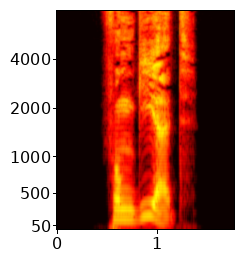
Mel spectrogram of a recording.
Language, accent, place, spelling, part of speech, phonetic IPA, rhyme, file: German, Germany, Berlin, fungiert, verb, [fʊŋˈɡiːɐ̯t], -iːɐ̯t, De-fungiert.ogg
- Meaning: past participle of fungieren - functioned, officiated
